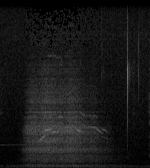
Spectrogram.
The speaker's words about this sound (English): Go ahead and take a nice deep breath in all the way down to the belly.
